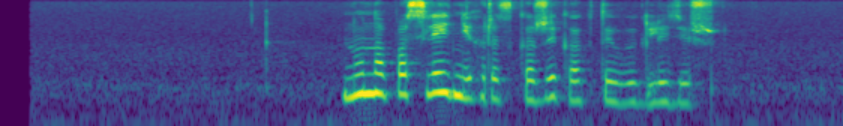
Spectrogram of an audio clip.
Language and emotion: Russian, neutral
